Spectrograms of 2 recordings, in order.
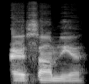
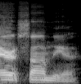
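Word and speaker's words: Parasomnia: Parisomnia. Peromnia. There you go. There you go. Parisomnia. Parisomnia. think Insomnia but with parah insomnia.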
